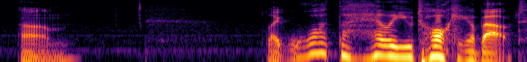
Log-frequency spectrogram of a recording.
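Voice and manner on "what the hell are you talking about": hoity-toity, posh aristocrat voice, pitched up. Voicing a prince from hell in a very noble sounding posh voice. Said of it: "a very noble sounding posh voice".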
